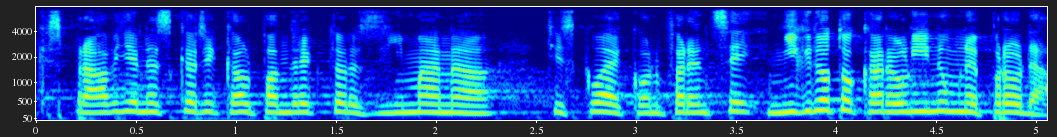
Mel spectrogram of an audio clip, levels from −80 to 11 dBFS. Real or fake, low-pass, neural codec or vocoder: real; 7.2 kHz; none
